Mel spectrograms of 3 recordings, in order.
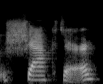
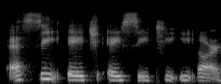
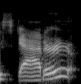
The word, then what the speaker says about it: Schacter: Tell us on camera how we pronounce your name. It's okay. It's really uncommon. It's commonly mispronounced. So Schacter, Schacter, Schacter. So a lot of people say scatter, or they say well, I didn't do that one.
